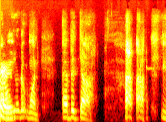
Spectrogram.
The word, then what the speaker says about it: EBITDA: EBITDA. You said EBITDA or something different. Most people mispronounce EBITDA anyways, right?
